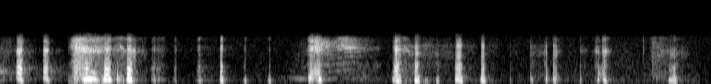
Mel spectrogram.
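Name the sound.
cat meowing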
